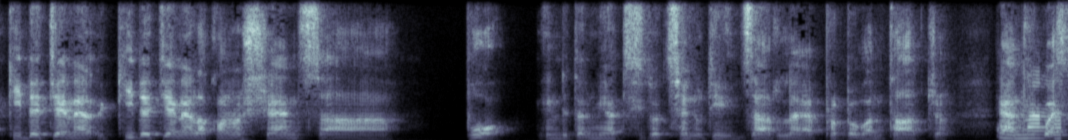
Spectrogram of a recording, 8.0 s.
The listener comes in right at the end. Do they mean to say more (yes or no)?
no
